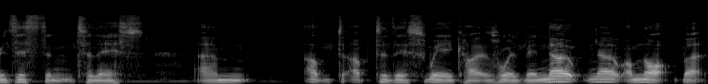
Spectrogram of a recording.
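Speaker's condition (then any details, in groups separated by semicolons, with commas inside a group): Motor neurone disease; progressing, walks only a few steps; speech audibly deteriorating, breathing capacity down to 42%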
